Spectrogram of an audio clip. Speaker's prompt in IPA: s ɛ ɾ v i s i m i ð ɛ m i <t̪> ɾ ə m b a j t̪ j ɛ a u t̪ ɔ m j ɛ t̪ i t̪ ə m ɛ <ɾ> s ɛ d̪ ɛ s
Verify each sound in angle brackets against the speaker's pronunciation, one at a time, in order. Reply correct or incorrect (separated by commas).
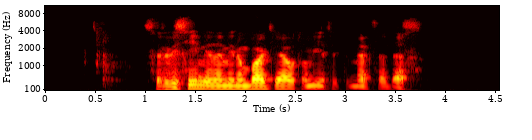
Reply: incorrect, correct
